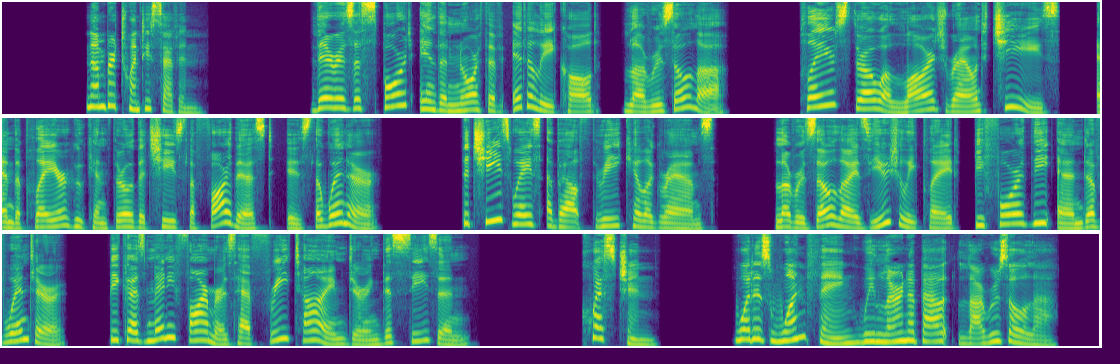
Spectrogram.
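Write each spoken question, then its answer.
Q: What is one thing we learn about La Ruzzola?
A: Players throw a large round cheese as far as they can.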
